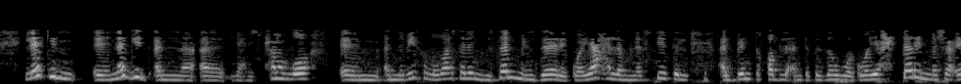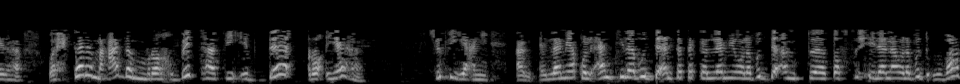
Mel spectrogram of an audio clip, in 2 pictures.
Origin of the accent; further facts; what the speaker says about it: Egypt; سواء البلاد العربية أو سواء عندنا في مصر، في بعض القرى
